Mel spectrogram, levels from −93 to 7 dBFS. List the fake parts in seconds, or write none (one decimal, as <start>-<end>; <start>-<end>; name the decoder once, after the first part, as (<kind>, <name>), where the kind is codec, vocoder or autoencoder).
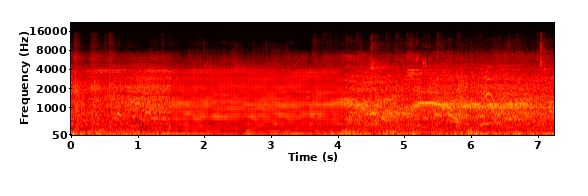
1.5-4.1 (vocoder, BigVGAN v2)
